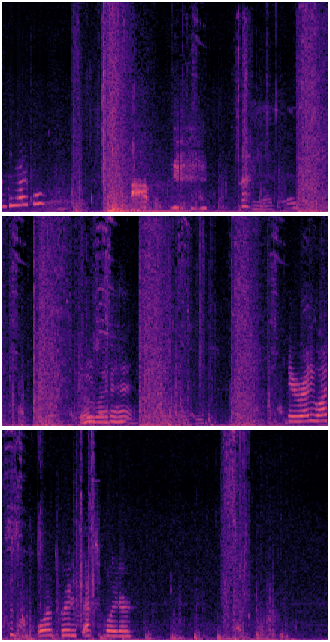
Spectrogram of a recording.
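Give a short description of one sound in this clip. Wooden walls snap into place with quick, sharp clunks.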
